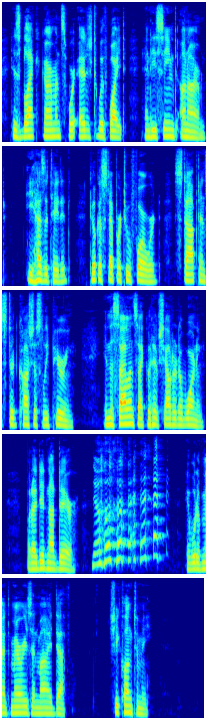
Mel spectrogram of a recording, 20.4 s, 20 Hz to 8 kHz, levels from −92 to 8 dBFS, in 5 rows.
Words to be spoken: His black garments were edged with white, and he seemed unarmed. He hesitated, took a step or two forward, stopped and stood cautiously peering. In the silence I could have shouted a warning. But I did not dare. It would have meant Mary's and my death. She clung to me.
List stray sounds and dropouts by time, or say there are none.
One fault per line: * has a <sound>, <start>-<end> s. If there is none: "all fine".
* has a laugh, 14.0-15.6 s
